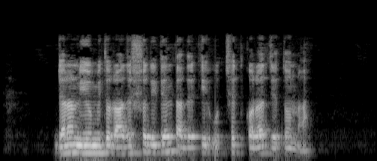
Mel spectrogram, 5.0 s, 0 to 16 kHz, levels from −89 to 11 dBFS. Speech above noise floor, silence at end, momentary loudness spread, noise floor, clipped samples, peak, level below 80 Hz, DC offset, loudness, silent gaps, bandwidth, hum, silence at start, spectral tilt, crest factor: 58 dB; 0.9 s; 14 LU; -75 dBFS; under 0.1%; -2 dBFS; -58 dBFS; under 0.1%; -17 LUFS; none; 8 kHz; none; 0.75 s; -5 dB/octave; 16 dB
